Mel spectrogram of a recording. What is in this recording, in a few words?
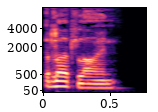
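"bloodline", British English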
